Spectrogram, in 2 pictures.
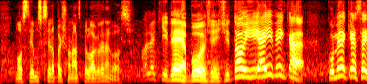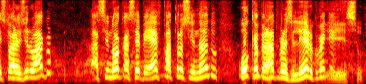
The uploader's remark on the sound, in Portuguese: Prosa gravada durante o ENCA 23, o celebrado Encontro Nacional das Cooperativas Agropecuárias, que está acontecendo aqui em Campinas.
